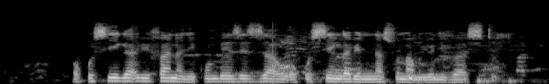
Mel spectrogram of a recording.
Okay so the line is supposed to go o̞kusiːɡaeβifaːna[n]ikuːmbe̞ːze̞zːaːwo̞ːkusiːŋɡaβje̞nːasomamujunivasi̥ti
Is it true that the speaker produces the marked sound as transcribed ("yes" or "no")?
no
